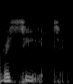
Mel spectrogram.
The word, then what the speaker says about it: receipt: You won't see a symbol for the silent K in the word know or silent P in receipt.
